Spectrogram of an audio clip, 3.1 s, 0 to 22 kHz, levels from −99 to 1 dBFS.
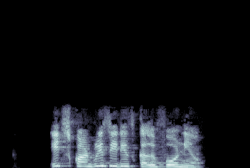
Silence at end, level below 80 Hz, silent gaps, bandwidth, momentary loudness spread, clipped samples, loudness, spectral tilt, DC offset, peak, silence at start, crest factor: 0.65 s; -64 dBFS; none; 8.2 kHz; 6 LU; under 0.1%; -16 LUFS; -3.5 dB/octave; under 0.1%; -2 dBFS; 0.65 s; 18 dB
